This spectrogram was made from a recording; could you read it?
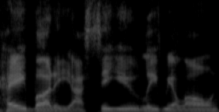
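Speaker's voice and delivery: ordinary delivery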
